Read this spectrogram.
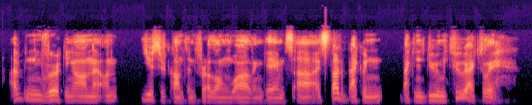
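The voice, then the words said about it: Norwegian accent. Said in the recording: “I'm Norwegian, so please excuse my accent.”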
